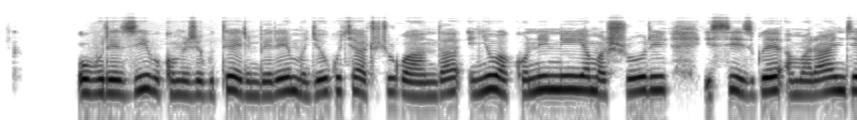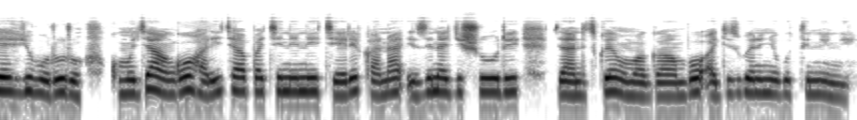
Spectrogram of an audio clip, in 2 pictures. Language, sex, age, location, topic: Kinyarwanda, male, 50+, Nyagatare, education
